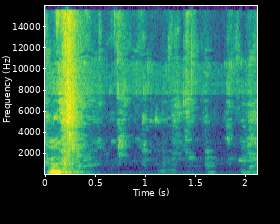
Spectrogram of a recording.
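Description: A short "hmm" of relish from someone eating, about half a second long at the start, followed by near silence.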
